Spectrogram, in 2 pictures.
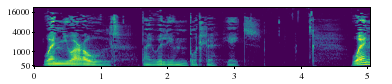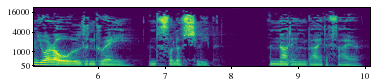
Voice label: irish; Emerald Isle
